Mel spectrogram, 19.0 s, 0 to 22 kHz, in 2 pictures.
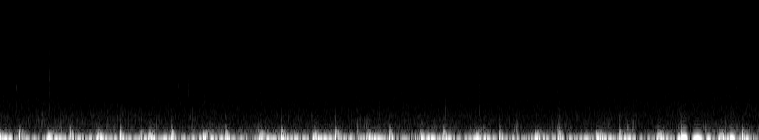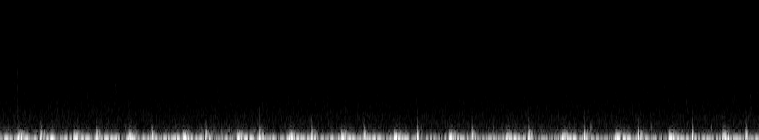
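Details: Steady low thudding heartbeat in a regular rhythm of around 70 to 80 beats a minute, picked up through a close microphone during an ASMR stream; normal heartbeat.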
